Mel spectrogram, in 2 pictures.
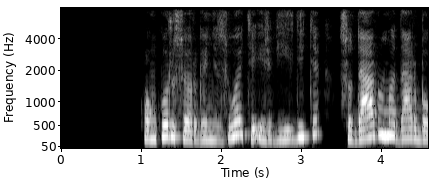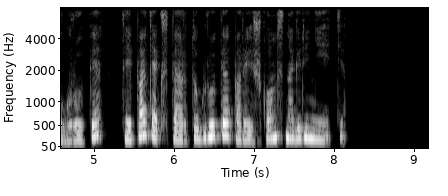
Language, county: Lithuanian, Klaipėda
